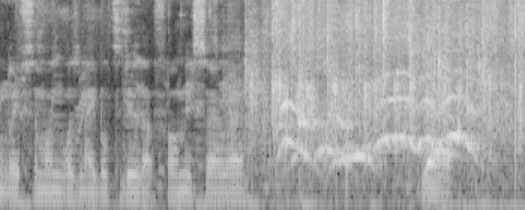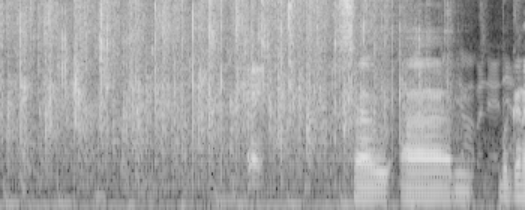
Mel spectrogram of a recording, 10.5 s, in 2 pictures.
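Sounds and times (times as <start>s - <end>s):
speech: 0.0s - 2.9s, 4.2s - 4.9s, 8.8s - 10.5s
clapping: 2.4s - 9.8s.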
